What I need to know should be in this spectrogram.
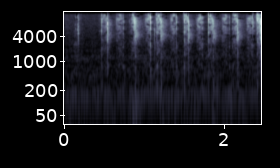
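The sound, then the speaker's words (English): Small scissors snip in a rapid, uneven series of crisp, high metallic clicks, quiet and alone with no voices. “Those little scissors that you had. What are you going to do with those?”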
